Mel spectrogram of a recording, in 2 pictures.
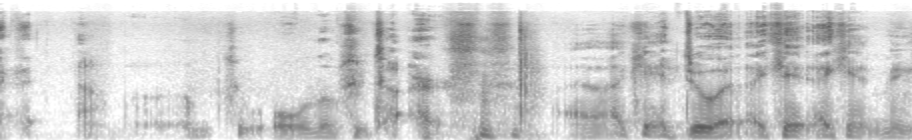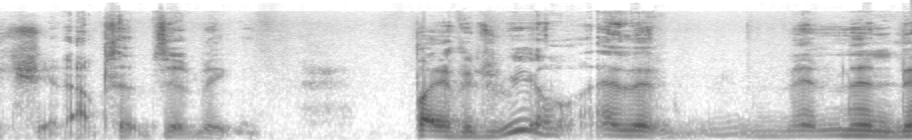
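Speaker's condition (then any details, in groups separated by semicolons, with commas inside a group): Parkinson's disease; onset involuntary pinky movement; about 30 years since diagnosis, worsening, shaking, cannot sprint, physiotherapy; quiet speech, listeners lean in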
